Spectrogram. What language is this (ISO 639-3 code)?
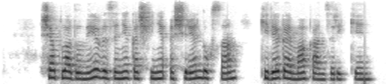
chv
